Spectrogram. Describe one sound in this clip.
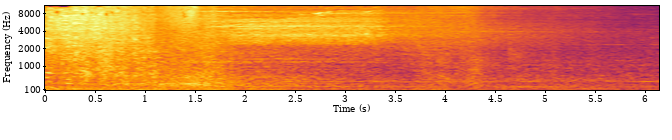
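A triumphant victory fanfare swells and then fades.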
